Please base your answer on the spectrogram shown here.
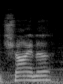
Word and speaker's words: Qin: the purple frontier in China the Great Wall was christened the long warm King Zheng of Qin pronounced chin where China's name also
